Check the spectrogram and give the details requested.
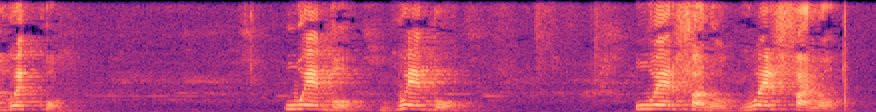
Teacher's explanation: Então, quando eu vejo a palavra hueco, eu não pronuncio o H é mudo. O chileno vai pronunciar esse H com som de G, então ele fala hueco.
